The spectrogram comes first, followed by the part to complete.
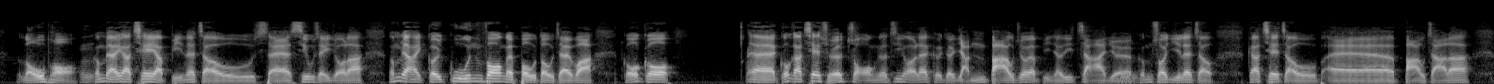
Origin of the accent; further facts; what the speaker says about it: Hong Kong; 我哋個外國家就幫我哋香港人出翻啖氣啊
